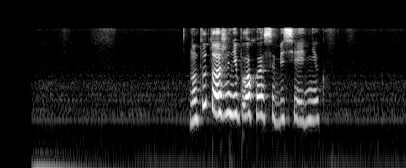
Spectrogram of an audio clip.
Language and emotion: Russian, positive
